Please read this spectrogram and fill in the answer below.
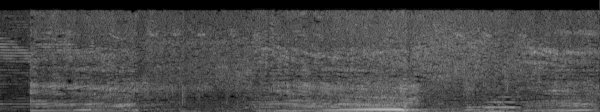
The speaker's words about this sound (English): When Sri Chaitanya Mahaprabhu passed through Vrindavan, herds of grazing cows saw him pass, and immediately surrounding him began to moo very loudly.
